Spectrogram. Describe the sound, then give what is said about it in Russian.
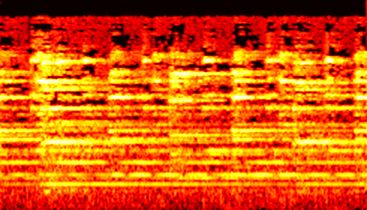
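Church bells rung by hand by a bell-ringer, a conservatory graduate, in a steady, rhythmic peal, repeated strikes every half second or so over a dense wash of lingering, overlapping tones, fairly loud with no voices. “Звон, который исполняет выпускник нашей консерватории Александр Долгов, тоже лауреат конкурса звонарей России.”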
